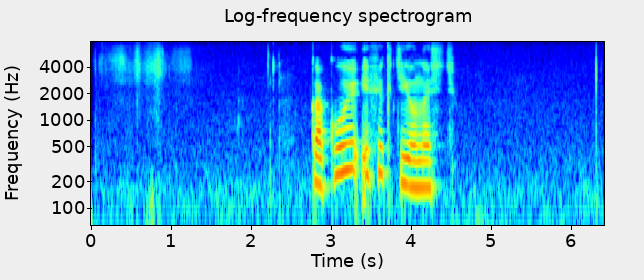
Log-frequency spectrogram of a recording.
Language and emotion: Russian, neutral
